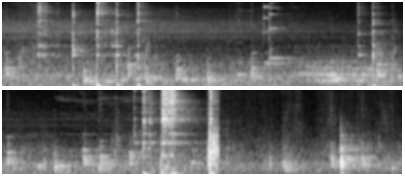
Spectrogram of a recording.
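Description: Dough with sugar is stirred in a bowl for a homemade healthy snack, with scattered light clinks and taps of a utensil against the bowl over a quiet background and no talking.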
